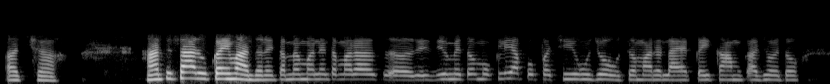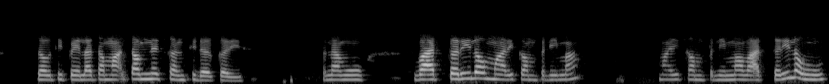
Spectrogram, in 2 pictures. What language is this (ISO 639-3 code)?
guj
